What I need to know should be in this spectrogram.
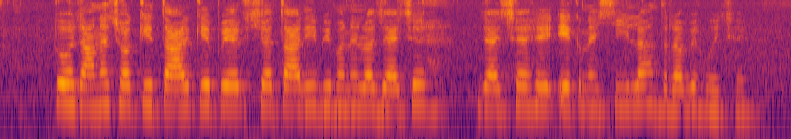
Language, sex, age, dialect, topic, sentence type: Maithili, female, 18-24, Angika, agriculture, statement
